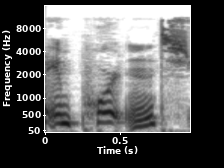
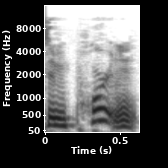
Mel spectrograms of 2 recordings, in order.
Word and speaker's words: important: pronunciation of this word that first t is actually reduced it sounds more like a d in fast speech water is important to our body water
